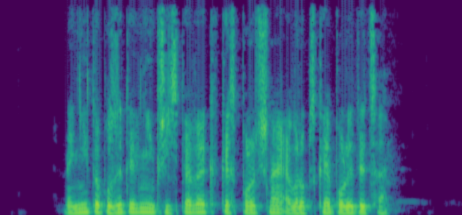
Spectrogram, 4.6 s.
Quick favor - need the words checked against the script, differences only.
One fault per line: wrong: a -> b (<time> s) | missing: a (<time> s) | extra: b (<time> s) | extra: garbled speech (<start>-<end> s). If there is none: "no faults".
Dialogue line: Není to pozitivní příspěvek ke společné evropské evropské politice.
missing: evropské (3.3 s)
